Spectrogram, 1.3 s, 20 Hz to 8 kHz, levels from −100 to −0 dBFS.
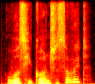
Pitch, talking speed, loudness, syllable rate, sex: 155 Hz, 235 wpm, -16 LUFS, 5.5 syllables/s, male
